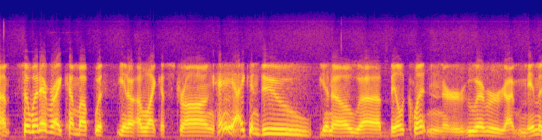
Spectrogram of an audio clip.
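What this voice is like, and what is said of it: Usual voice. Nothing is said of it.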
